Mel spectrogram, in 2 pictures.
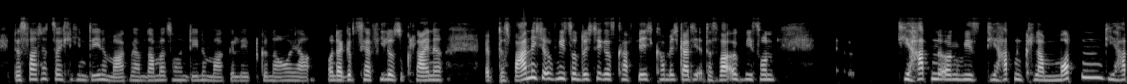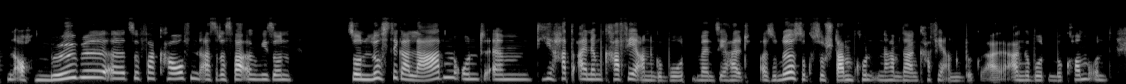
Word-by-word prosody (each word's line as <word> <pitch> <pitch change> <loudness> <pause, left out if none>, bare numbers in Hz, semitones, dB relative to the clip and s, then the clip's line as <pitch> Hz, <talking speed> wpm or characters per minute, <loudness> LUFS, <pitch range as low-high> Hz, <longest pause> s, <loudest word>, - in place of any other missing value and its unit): Das 205 - -1
war 240 - +4
tatsächlich 230 -3 -5
in 205 -2 -9
Dänemark. 195 -5 -3
Wir 195 - -6
haben 185 - -10
damals 200 +2 -4
noch 200 - -9
in 195 - -11
Dänemark 185 -3 -8
gelebt, 175 0 -10
genau, 185 0 -6
ja. 175 -2 -5 0.2
Und 200 - -3
da 200 - +7
gibt's 220 +1 -2
ja 210 - +3
viele 225 +2 0
so - - -1
kleine 200 0 +3 0.4
äh, - - -2
das - - -2
war - - +9
nicht 310 -2 +4
irgendwie 265 +1 +3
so 255 - +1
'n - - -7
richtiges 240 0 +1
Café. 225 -2 -1
Ich 230 -1 +2
komm 225 - -4
mich 225 -1 -1
gar 215 - +7
nicht 225 - -5
eri - - -6
das 200 -2 -6
war 210 - +7
irgendwie 230 0 -1
so 230 - -1
'n 225 - -1 1.3
die 245 -2 +4
hatten 255 0 +6
irgendwie 230 -1 +1
s 215 - -7
die 220 +1 -3
hatten 235 -1 -1
Klamotten, 270 - +1
die 235 -6 -4
hatten 230 +2 -3
auch 210 - +1
Möbel, 295 +10 +3
äh, 270 0 +1
zu 280 +2 -6
verkaufen. 275 0 +1
Also, 230 0 -2
das 230 -3 -4
war 230 - +6
irgendwie 230 -1 -4
so 220 0 -2
'n 220 -1 -6 0.5
so 245 - +3
'n 235 - +3
lustiger 260 0 +1
Laden 210 - +4
und, 245 -3 -5
ähm, 230 -1 -3
die 255 0 -5
hat 270 - -1
einem 230 -1 +1
Kaffee 235 +1 +2
angeboten, 190 +2 -5
wenn 195 -1 -3
sie 195 - -4
halt 195 -2 -1
also 200 0 -5
ne, 275 +6 +5
so 225 - -5
k - - -14
so 215 - -4
Stammkunden 200 +1 0
haben 200 -2 -5
da 195 - -1
'nen 180 - -4
Kaffee 210 +2 -7
anbeg 170 -1 -12
a - - -14 0.2
angeboten 195 -1 -4
bekommen 220 +6 -5
und 200 -4 -12
220 Hz, 240 wpm, -23 LUFS, 200-240 Hz, 1.3 s, war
